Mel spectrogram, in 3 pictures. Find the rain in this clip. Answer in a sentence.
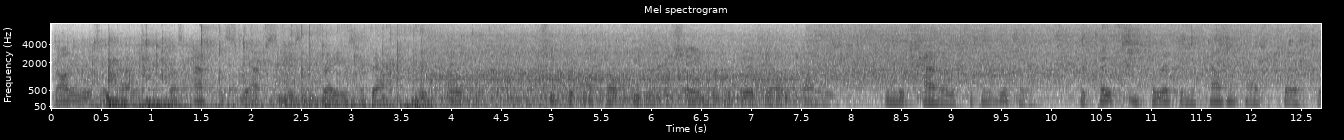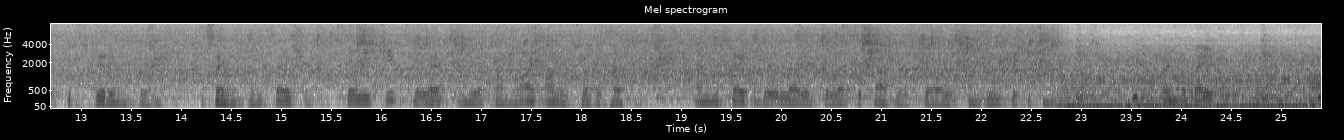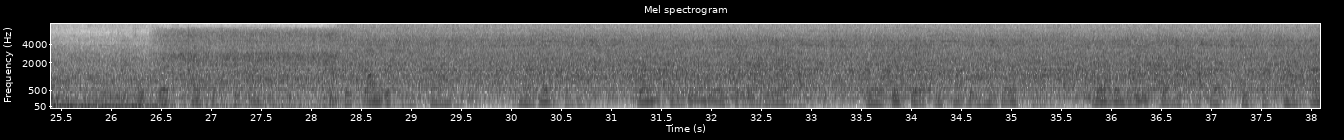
The rain can be heard from 0.0 to 38.0 s.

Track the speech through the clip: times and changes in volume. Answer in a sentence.
The speech can be heard from 0.0 to 38.0 s, at a steady volume.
